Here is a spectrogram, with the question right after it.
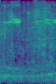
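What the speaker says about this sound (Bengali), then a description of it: "বিদেশি সব ধরনের কবুতর আছে" Pigeons coo at a busy pigeon market in Tulsihat, where many foreign breeds are sold; a short, soft burst of cooing and bird calls is heard against faint crowd murmur.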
